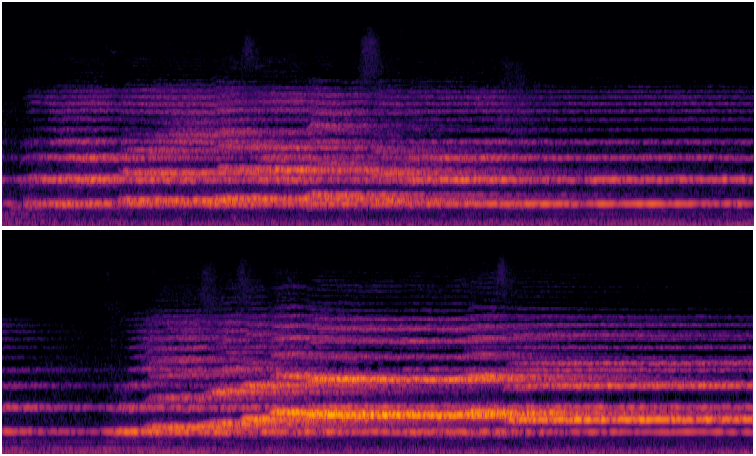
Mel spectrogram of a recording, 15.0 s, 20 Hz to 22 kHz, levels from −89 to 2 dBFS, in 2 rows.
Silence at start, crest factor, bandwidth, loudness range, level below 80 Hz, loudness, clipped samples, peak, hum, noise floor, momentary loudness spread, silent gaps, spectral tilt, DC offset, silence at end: 0 s; 18 dB; 9.2 kHz; 15 LU; -58 dBFS; -27 LUFS; under 0.1%; -10 dBFS; none; -49 dBFS; 18 LU; none; -3.5 dB/octave; under 0.1%; 0 s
